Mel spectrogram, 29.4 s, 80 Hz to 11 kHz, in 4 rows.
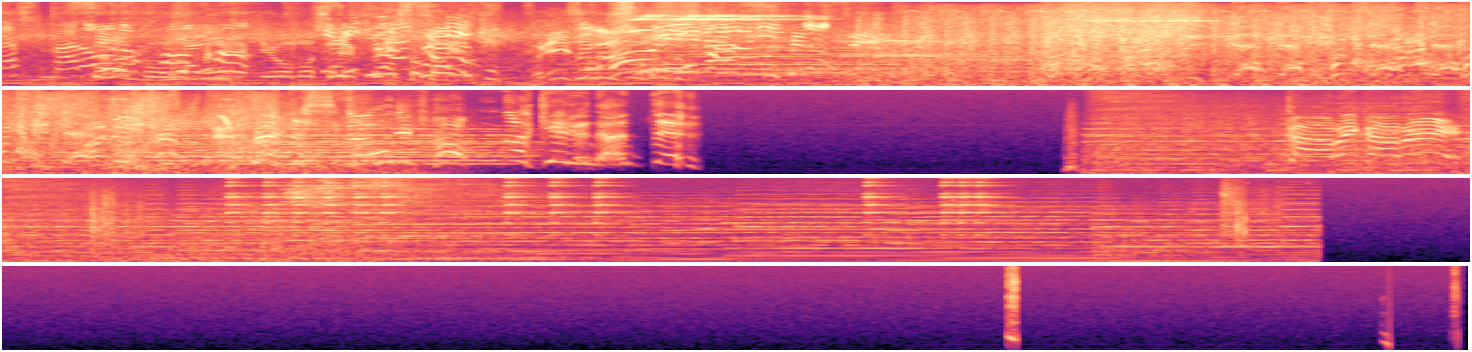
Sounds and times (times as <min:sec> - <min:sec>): Speech: 0:00.0 - 0:04.4, 0:07.2 - 0:10.9, 0:13.8 - 0:14.7
Music: 0:00.0 - 0:10.1, 0:12.8 - 0:21.3.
